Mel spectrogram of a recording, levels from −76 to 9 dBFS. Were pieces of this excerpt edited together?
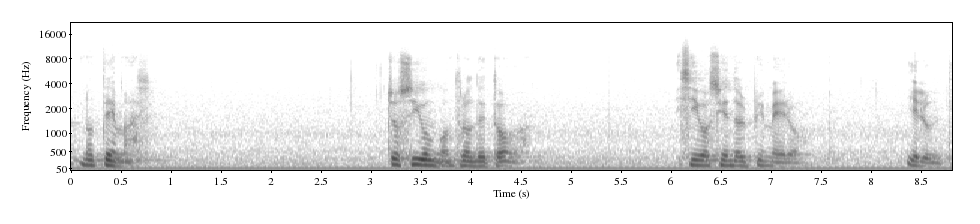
no; 0 cuts

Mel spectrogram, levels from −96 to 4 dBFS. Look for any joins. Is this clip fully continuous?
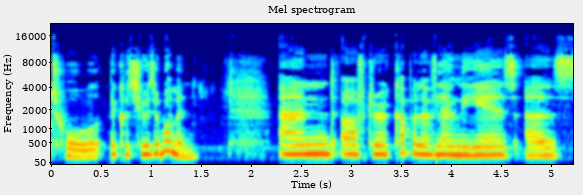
no; 1 cut; at 3.8 s

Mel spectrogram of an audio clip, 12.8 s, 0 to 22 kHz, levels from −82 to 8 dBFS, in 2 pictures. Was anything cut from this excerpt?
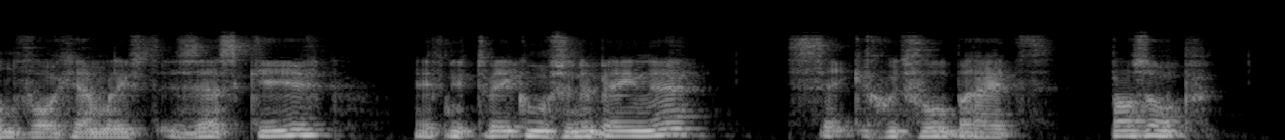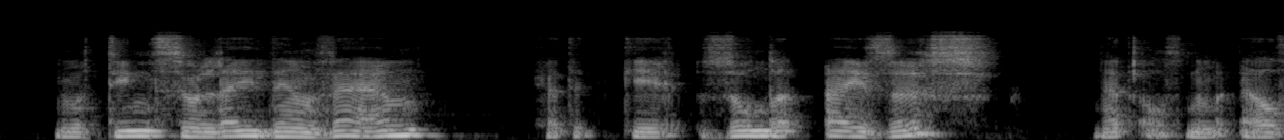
no; 0 cuts

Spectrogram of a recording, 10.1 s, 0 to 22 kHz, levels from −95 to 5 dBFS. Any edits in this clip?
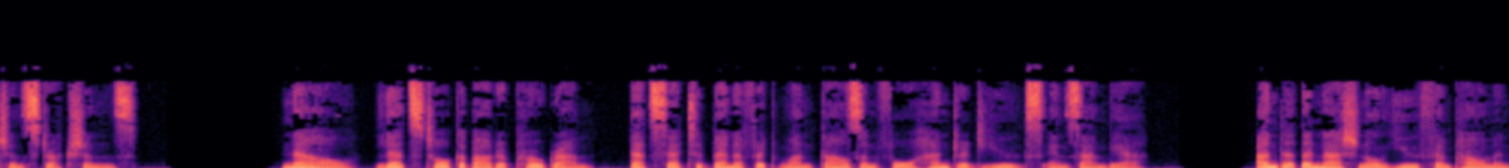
no; 0 cuts

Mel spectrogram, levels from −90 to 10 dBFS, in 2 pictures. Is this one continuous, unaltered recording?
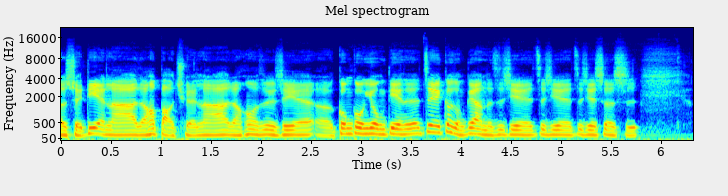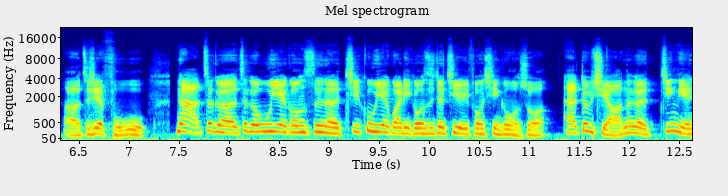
no; 1 cut; at 7.4 s

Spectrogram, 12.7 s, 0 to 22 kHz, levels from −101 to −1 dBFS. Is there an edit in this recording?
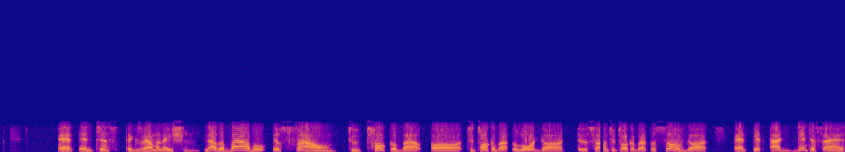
yes; 3 cuts; at 3.0 s, 6.4 s, 8.6 s

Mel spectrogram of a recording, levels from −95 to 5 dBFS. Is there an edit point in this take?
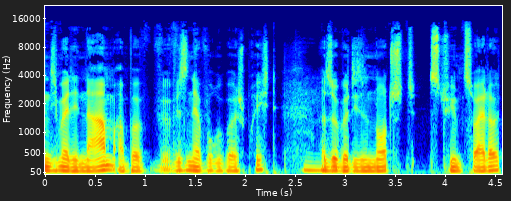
yes; 1 cut; at 1.1 s

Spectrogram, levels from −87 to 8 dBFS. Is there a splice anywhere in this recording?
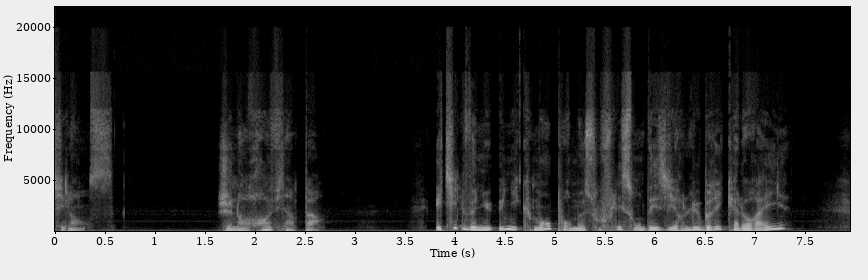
no; 0 cuts

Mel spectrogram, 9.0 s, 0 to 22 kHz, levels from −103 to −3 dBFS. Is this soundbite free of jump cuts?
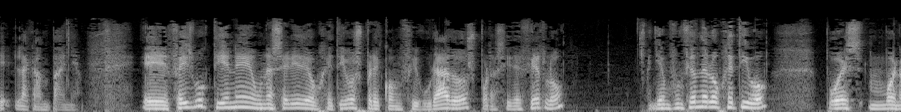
yes; 0 cuts

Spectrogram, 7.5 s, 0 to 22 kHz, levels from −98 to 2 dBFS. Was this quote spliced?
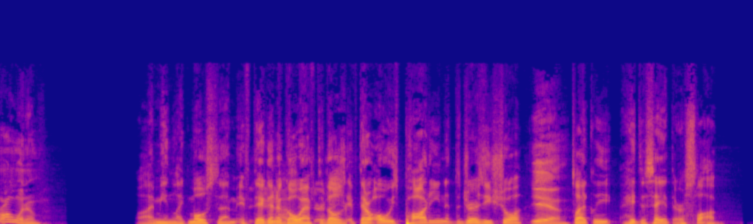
yes; 2 cuts; at 3.5 s, 5.7 s

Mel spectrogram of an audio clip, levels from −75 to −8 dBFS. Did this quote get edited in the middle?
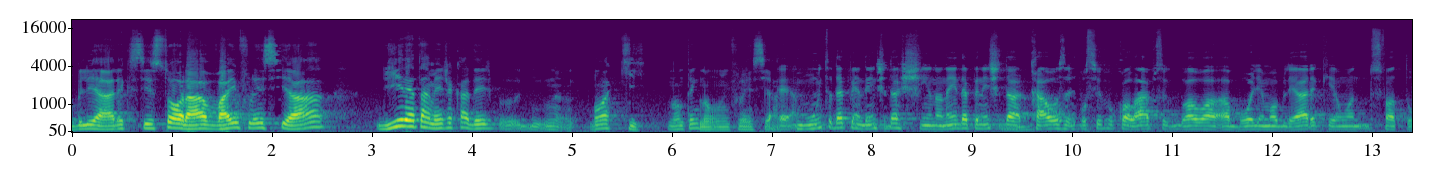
yes; 4 cuts; at 5.2 s, 6.3 s, 7.3 s, 10.0 s

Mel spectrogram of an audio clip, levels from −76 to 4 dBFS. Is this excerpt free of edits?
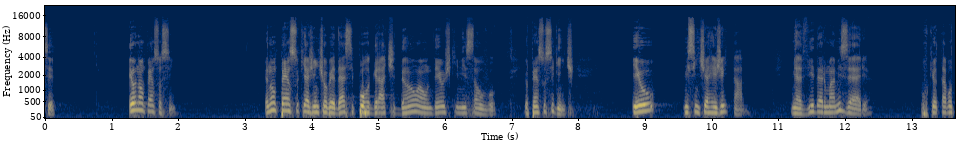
yes; 0 cuts

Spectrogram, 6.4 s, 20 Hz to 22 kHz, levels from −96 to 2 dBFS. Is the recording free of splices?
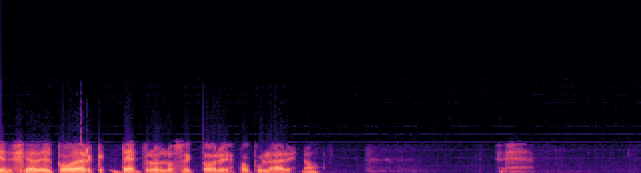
no; 1 cut; at 1.0 s

